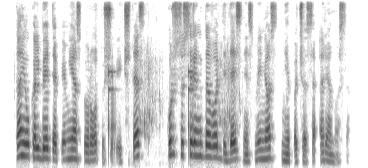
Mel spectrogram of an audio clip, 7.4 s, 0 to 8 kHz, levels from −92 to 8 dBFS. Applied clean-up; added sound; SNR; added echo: none; Dishes, pots, and pans / Chink, clink; 16 dB; none.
